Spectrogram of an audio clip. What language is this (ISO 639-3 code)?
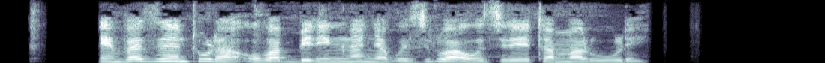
lug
